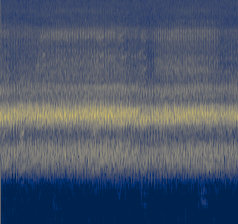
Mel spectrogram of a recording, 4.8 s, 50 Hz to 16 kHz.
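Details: Northwest Wisconsin gray tree frogs, early June 2022, with a second unidentified frog species also present, recorded in ORTF stereo. Overlapping pulsed trills form a constant rattling chorus at even loudness.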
